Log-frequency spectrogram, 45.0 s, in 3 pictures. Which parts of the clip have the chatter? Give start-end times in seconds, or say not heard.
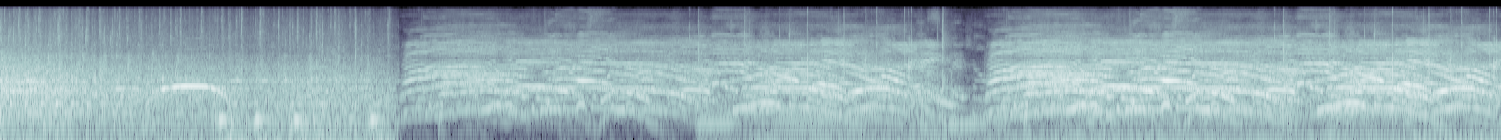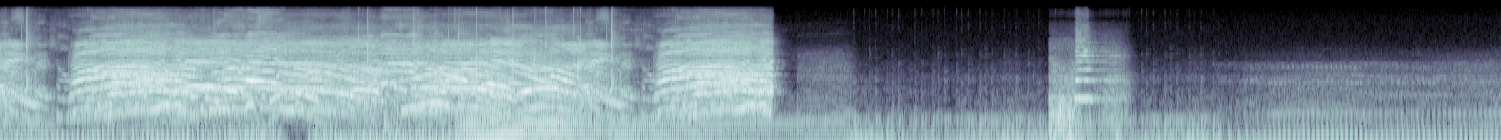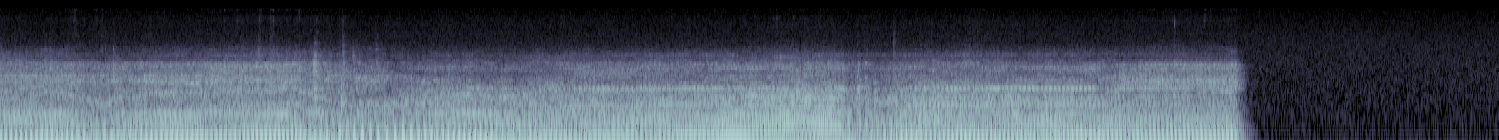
0.0-22.8.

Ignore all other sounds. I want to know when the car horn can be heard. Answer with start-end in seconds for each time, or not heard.
25.4-26.3.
